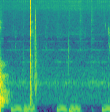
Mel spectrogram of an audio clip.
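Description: Quiet background music with a repeating low bass pattern, and a single sharp mouse click about half a second in.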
